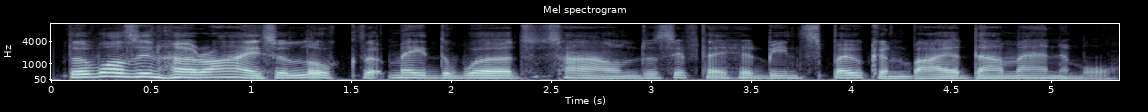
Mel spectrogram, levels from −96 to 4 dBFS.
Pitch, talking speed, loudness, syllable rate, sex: 140 Hz, 245 wpm, -17 LUFS, 5.1 syllables/s, male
